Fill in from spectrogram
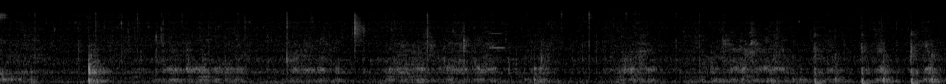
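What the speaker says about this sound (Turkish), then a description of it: "Salçamızın da kokusu çıkana kadar iyice güzel bir şekilde kavuruyoruz." A mix of pepper and tomato paste sizzles steadily in a pan while being sautéed, with a continuous crackling fry and occasional scraping stirs up close.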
